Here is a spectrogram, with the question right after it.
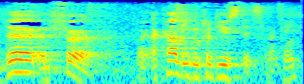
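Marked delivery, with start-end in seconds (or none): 0.1-1.0 "there" and "fur" both with the nurse vowel; same northern vowel. Shown as a demonstration. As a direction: make "there" rhyme exactly with "fur". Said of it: "you would use the same sound".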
